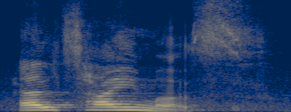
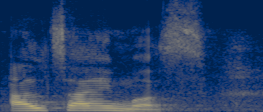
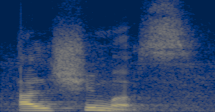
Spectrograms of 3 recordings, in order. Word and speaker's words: Alzheimer: us look at some terms that are commonly mispronounced first we have the Alzheimer's it's even if we have Zed and H it's said we will say it as Hy that's Alzheimer and it's not alimer many people mispronounce it as alimer it's Alzheimer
